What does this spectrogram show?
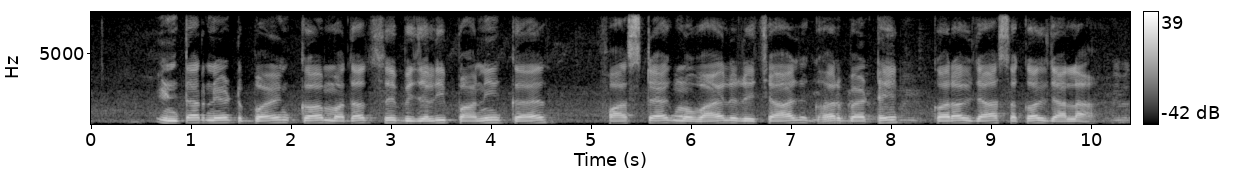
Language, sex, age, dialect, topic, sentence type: Bhojpuri, male, 18-24, Western, banking, statement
